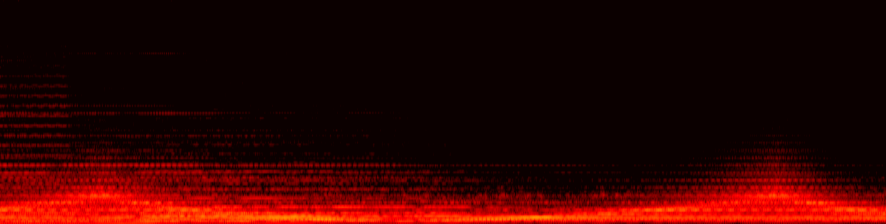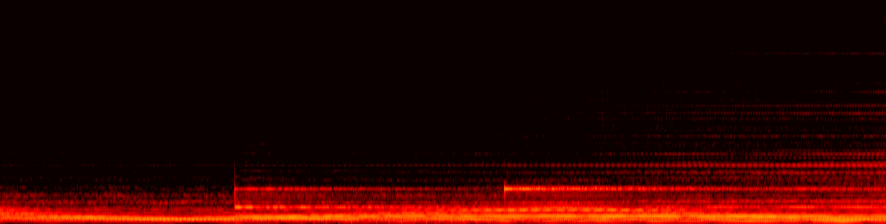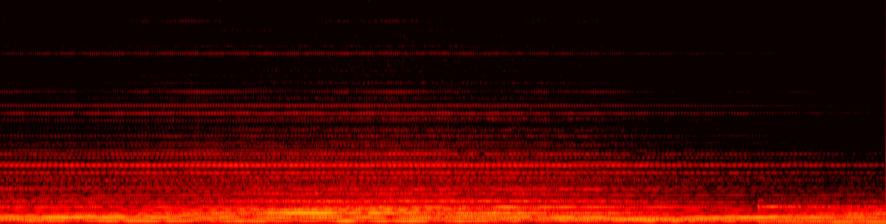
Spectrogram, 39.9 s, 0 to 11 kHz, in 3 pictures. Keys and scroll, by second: 0.3 ctrl+z, 0.8 ctrl+z, 9.9 a, 12.4 ctrl+c, 15.4 Escape, 18.8-19.5 typing, 30.3 2, 31.1 3, 37.4 2, 37.6 Return, 38.4 Return.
